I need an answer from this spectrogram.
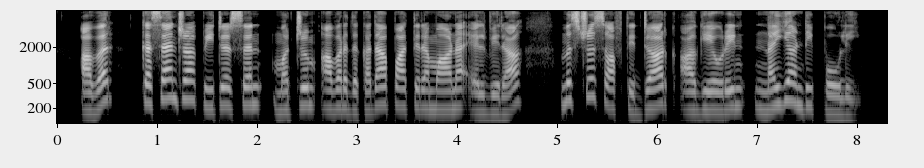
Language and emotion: Tamil, neutral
